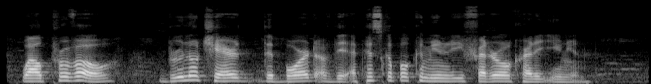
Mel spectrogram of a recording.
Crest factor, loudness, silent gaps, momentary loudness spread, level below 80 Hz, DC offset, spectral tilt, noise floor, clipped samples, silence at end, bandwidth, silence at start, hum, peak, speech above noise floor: 18 dB; -17 LUFS; none; 10 LU; -56 dBFS; under 0.1%; -6 dB/octave; -45 dBFS; under 0.1%; 0.6 s; 16 kHz; 0.25 s; none; 0 dBFS; 28 dB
